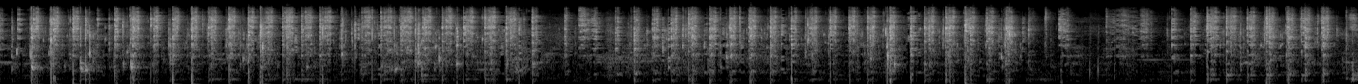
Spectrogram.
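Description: Eggs beaten with a whisk in a bowl for an egg bake, rapid continuous metallic clicking and scraping against the bowl, close and steady with a few brief pauses.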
